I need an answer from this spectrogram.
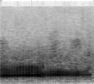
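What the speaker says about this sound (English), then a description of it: "Beelzebufo palucoccus is the largest frog I've ever seen." A giant Beelzebufo frog in the game ARK gives one loud, close, rattling croak made of rapid pulses for about a second, then stops abruptly.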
